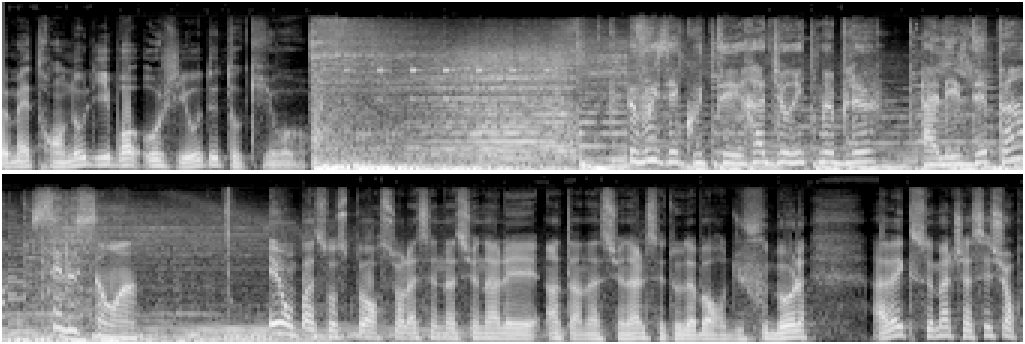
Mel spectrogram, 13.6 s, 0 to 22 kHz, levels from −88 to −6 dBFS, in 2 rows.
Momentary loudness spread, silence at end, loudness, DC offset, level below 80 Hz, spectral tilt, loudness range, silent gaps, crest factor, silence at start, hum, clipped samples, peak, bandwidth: 6 LU; 0.05 s; -16 LUFS; under 0.1%; -22 dBFS; -4.5 dB/octave; 3 LU; none; 14 dB; 0 s; none; under 0.1%; -2 dBFS; 15.5 kHz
